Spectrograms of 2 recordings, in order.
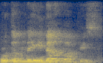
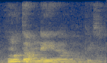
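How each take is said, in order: First: The stress falls on the third word. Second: The stress falls on the first word. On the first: It answers what will be given. "તમે મને શું આપશો" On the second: It answers who will give the prize. "મને કોણ ઇનામ આપશે"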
